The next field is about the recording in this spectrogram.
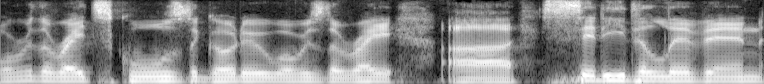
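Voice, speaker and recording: This man's voice sits at a medium pitch, and his intonation is flat and monotone. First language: Cantonese. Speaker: entrepreneur and speaker. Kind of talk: podcast interview. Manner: hesitant, many fillers.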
